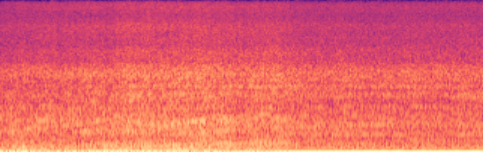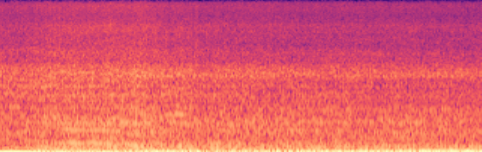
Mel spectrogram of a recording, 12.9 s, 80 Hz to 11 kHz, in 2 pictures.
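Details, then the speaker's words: 2015 Cadillac Escalade, GM 6.2 V8, 5,600 miles after replacing failed lifters (failed at 180k miles; cam with slight lobe wear kept, AFM not disabled), cold garage: deep, steady idle, even low rumble, no ticking or knocking; healthy, smooth-running engine. "So, this is a 5600 mile update. This is what she sounds like. Um, after a couple months of driving, doing well."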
